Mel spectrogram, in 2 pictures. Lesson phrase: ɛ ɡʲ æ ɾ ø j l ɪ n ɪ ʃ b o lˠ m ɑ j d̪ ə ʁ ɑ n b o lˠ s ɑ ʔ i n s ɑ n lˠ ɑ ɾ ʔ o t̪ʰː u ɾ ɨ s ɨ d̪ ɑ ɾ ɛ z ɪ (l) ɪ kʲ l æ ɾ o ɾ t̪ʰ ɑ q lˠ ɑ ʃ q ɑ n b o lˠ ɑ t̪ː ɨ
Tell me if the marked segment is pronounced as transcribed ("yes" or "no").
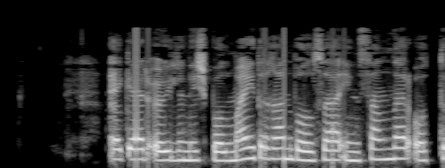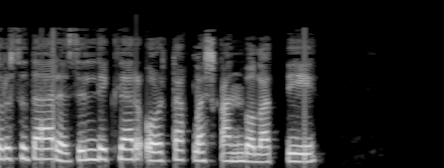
no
